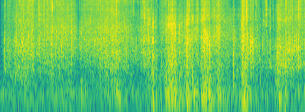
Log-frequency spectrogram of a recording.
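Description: Fingertips with long red nails press, rub and fold white tissue paper folded into a small flat stack. The result is a steady, bright crinkling and rustling with almost no low end, broken by brief louder crackles and a short dip in level.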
